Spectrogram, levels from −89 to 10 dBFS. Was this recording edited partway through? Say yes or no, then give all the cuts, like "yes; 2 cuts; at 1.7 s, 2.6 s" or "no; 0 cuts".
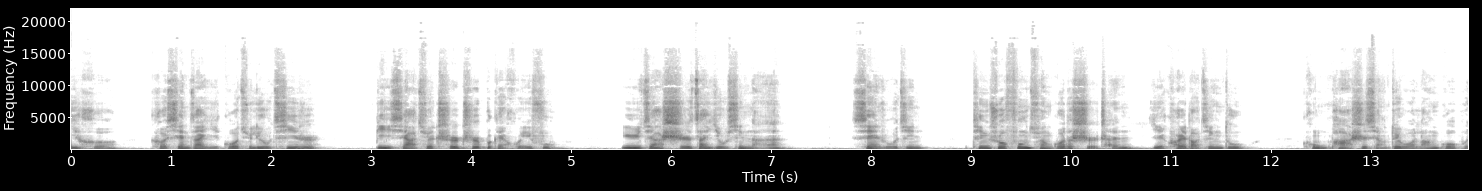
no; 0 cuts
